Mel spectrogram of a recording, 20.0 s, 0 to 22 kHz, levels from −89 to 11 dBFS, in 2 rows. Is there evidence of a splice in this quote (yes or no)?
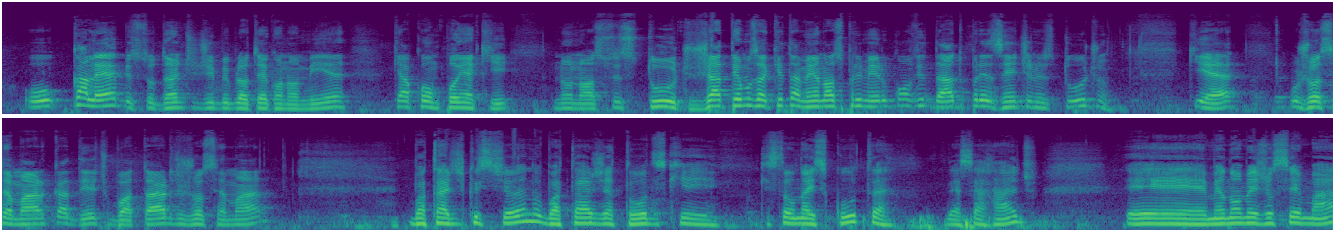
no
